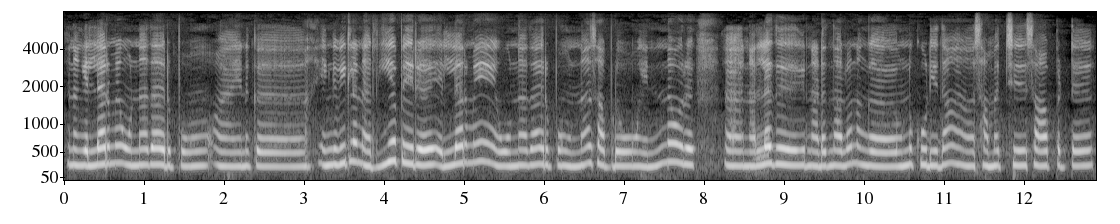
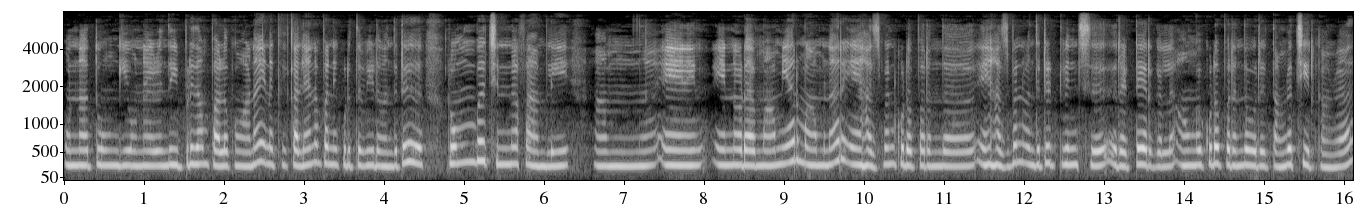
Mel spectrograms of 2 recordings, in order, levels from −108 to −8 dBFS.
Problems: background sounds at intervals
